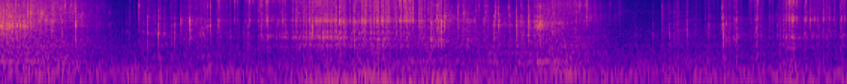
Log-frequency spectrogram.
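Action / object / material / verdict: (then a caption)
scrape / bar of soap cut with a metal blade / soap / none. A metal utility blade scrapes and cuts scored cubes away from a solid, cream-white rectangular bar of dry soap held in the hands. The result is a dense, bright, crunchy scraping and crumbling sound, with brief quieter pauses between passes of the blade.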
